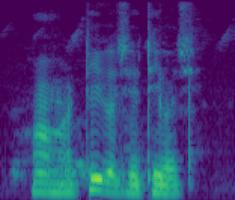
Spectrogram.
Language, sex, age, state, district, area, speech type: Odia, male, 18-30, Odisha, Bargarh, rural, spontaneous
